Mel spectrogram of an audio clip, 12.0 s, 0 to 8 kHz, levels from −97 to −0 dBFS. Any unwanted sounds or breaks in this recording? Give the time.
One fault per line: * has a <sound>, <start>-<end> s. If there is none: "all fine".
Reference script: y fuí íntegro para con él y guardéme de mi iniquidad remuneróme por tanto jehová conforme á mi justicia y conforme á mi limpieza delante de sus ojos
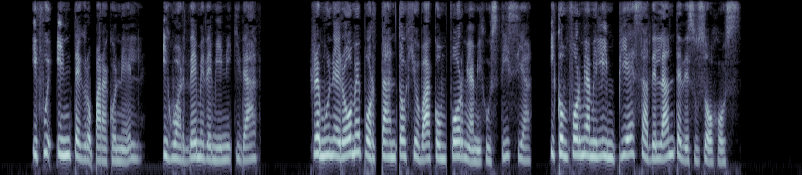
all fine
